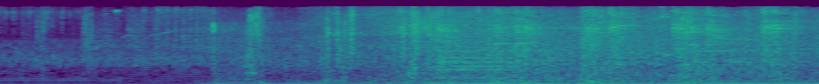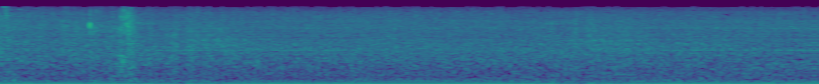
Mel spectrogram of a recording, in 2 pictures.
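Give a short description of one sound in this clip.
A vehicle engine starts and rumbles steadily as it drives over rough ground.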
